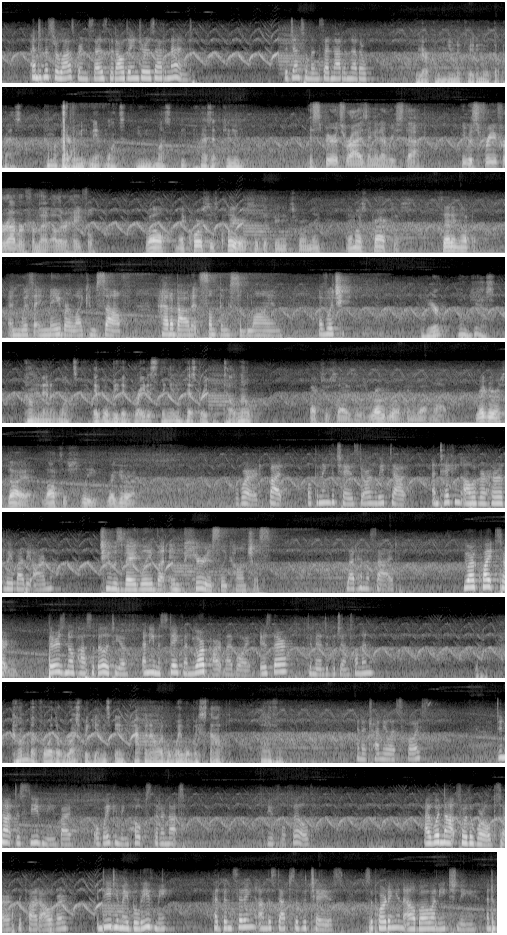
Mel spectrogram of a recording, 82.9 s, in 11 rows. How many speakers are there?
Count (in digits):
5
